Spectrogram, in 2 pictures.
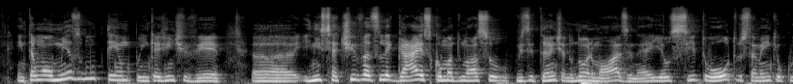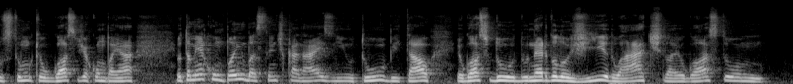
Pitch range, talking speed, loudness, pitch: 155-190 Hz, 195 wpm, -17 LUFS, 175 Hz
